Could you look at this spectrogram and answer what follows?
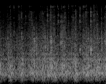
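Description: Brother SE1900 embroidery machine stitching an Easter basket design, a dense, steady rapid whir of needle strokes, close and continuous.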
